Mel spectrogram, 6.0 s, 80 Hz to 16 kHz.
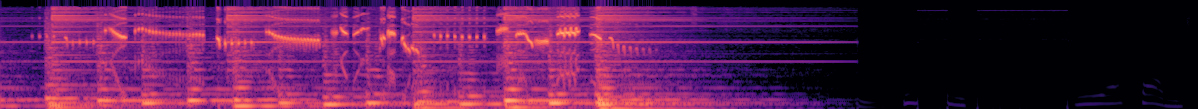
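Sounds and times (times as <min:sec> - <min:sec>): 
bright high bird chirps and tweets: 0:00.0 - 0:03.3.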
